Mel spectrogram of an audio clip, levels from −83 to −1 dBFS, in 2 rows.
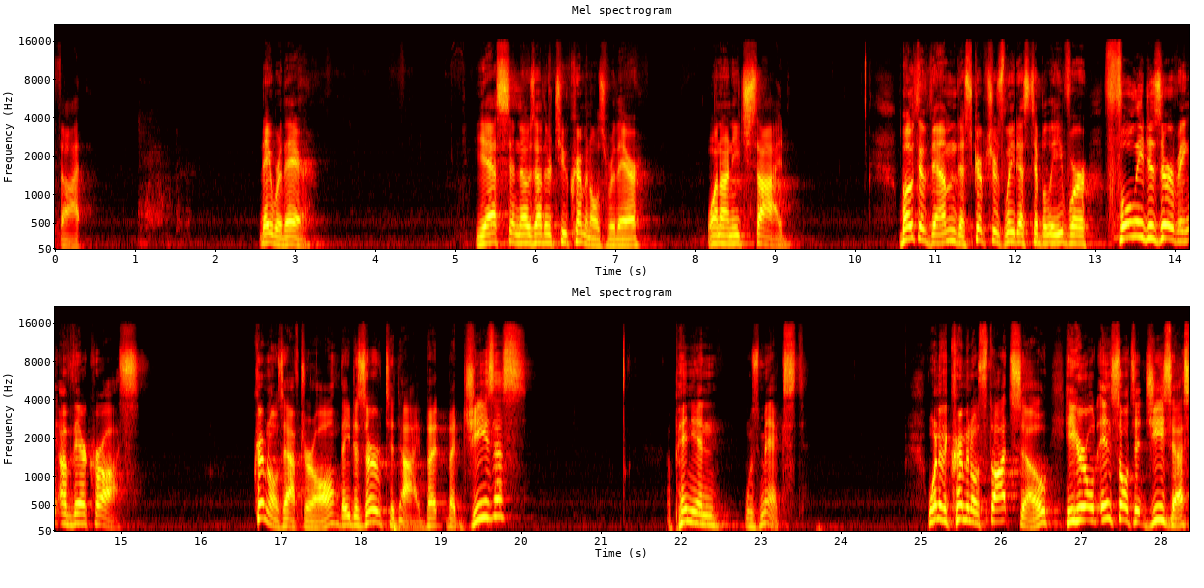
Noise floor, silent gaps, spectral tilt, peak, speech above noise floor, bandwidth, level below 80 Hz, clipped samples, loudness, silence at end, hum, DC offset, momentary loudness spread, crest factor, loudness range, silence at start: -65 dBFS; none; -3.5 dB/octave; -6 dBFS; 44 dB; 16 kHz; -60 dBFS; under 0.1%; -22 LUFS; 0 s; none; under 0.1%; 12 LU; 18 dB; 7 LU; 0.1 s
